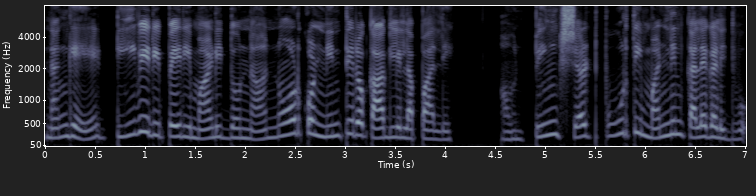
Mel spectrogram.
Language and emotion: Kannada, disgusted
